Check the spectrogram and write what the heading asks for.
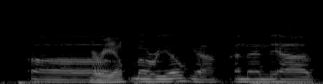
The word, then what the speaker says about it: Murillo: Yeah, after he's mixed in with failed Thomas, Premier League for a couple of years, but and then Muriel, how do you say his name? Murillo, yeah, and then they have Cuadrado, sorry, and then the guy from Brighton.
